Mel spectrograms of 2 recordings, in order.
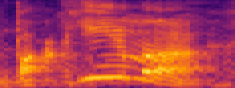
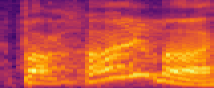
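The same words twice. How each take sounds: First: Bahima with a long "ee" in the middle; HEE in Bahima. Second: Bahima with a long "eye" in the middle; HIGH in Bahima. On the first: Streamer trying a viewer's name, "Bahima" as ba-HEE-ma. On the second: Streamer retrying a viewer's name, "Bahima" as ba-HIGH-ma. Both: Real, not acted. Tries a name two ways.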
